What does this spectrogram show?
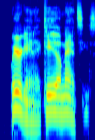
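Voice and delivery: hammed-up, thick, put-on Kentucky accent, loud and high. Imitating a film role's line: Brad Pitt's over-the-top Kentucky accent. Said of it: "really over the top, whatever it's supposed to be, Kentucky accent".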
